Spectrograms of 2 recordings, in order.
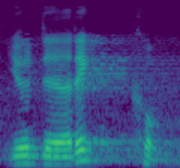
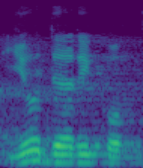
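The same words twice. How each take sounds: First: The k sound is held long and doubled. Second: The k sound is short and single. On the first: The speaker calls it right. "maka kaf yang kedua menjadi tasydid" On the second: The speaker calls it wrong. "bukan yudarikum tapi ditasydidkan kafnya"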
